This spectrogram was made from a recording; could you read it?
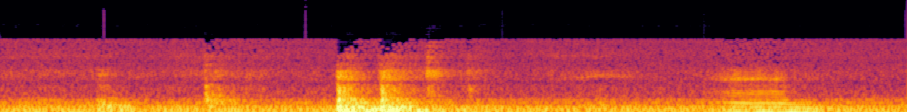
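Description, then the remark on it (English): A door swings shut with one solid thud and a brief rattle, followed by quiet room noise and a faint creaking tone afterward. “Go ahead, I'm just going to shut the door.”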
